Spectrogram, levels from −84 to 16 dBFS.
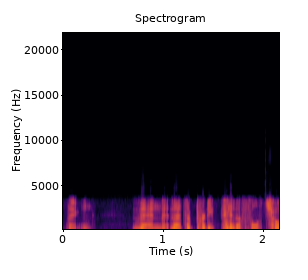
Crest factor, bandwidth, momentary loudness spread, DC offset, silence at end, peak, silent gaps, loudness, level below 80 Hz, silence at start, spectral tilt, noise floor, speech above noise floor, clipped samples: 18 dB; 4.2 kHz; 11 LU; under 0.1%; 0 s; -8 dBFS; none; -24 LUFS; -70 dBFS; 0.05 s; -8 dB/octave; -44 dBFS; 21 dB; under 0.1%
